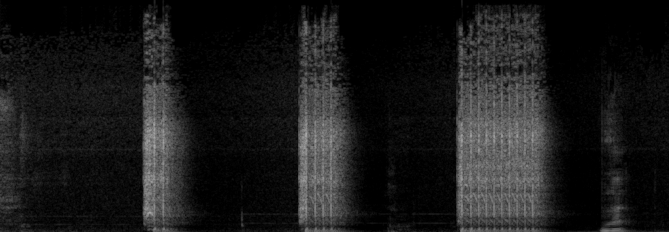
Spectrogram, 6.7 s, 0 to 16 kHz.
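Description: An upgraded Jinming Gen 8 gel blaster, running metal gears on an 11.1 volt battery, fires four short bursts up close. Each burst is a harsh, rapid mechanical rattle with brief pauses between them.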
